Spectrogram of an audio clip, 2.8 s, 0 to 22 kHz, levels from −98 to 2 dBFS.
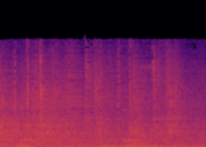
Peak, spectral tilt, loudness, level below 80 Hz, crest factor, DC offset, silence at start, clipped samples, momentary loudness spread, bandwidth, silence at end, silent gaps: -16 dBFS; -2 dB/octave; -32 LUFS; -52 dBFS; 18 dB; under 0.1%; 0 s; under 0.1%; 3 LU; 16.5 kHz; 0 s; none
